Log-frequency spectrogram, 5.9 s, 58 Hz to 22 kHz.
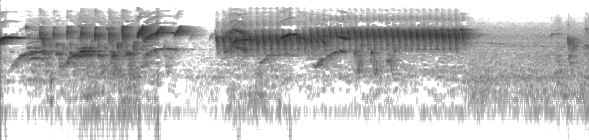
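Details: Female canary song dated 21 January 2022, a trilled warble, a brief break, then a long buzzy rolling trill that stops abruptly into near silence.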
